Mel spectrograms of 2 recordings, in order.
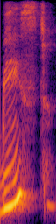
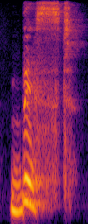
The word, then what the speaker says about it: bist: It's not beast, it's bist. Very important, because if you close the E, sounds very un-German.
